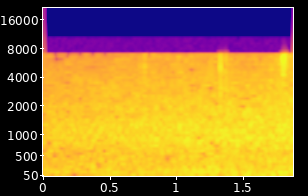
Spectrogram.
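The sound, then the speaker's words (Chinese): Steady, soft rain pours down on morning glory flowers in an even hiss with no voices, a couple of slightly sharper drop taps standing out near the end. “下雨了，雨点儿哗哗的打在喇叭花上，喇叭花开得更红更艳了。”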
